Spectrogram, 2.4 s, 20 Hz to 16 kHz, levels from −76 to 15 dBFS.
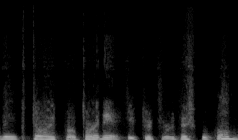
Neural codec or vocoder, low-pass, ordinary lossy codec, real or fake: codec, 44.1 kHz, 0.9 kbps, DAC; 14.4 kHz; Opus, 16 kbps; fake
